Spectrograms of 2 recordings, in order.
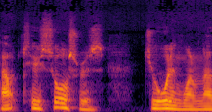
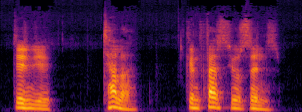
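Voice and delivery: loud, cutting, snapping delivery; 3 semitones higher, 7 dB louder than usual. Reading a fantasy story, a character rounds on the elf, snapping at someone. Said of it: "She snapped at the elf".

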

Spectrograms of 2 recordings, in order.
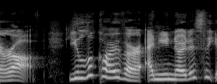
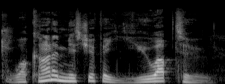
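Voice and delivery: acted creepy character voice, lower pitch; 12 semitones lower, 3 dB quieter than usual. Playing the role of the creep saying a cheesy line: creep role. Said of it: "play the role of the creep".

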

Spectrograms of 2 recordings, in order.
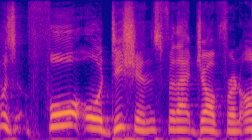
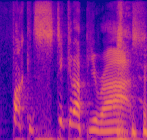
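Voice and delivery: mock-angry outburst, acted temper loss. Retelling what he said back then to thanks for the fans: retelling an angry outburst. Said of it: "I cracked it at the time".

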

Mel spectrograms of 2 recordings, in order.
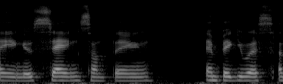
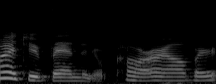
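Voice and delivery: upper lip held up, lips never touching; 5 dB quieter than usual. Imitating a line from an interrogation scene: imitating talking with lips never touching. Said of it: "he kept his lip up. His lips didn't touch".

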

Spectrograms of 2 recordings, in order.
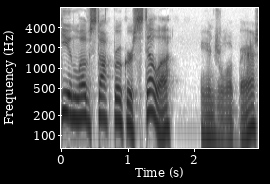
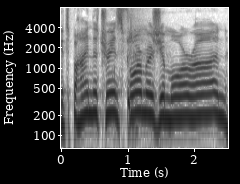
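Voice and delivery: put-on high berating, scolding tone, moron drawn out; 6 semitones higher than usual. In an acted-out store scene with a cashier, one character snaps, yelling. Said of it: "stop yelling".

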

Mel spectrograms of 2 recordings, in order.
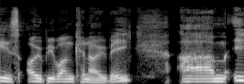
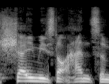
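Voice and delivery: ordinary delivery

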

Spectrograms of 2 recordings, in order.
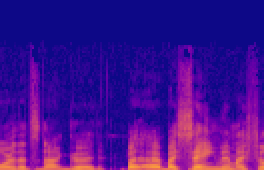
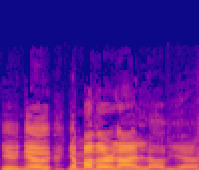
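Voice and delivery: well-done fake Irish accent; 4 dB louder than usual. Playing a parent peeking in to tell the kid goodnight, in an Irish accent. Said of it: "That was good Irish".

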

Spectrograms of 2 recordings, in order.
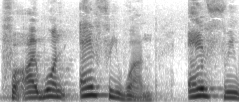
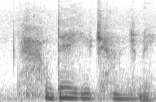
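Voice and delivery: play-acted, very hushed, very quiet, frightened voice; 3 semitones lower, 18 dB quieter than usual. A speaker retells Satan's words to him yesterday, imitating Satan's scared voice. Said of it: "And it was a scared voice".

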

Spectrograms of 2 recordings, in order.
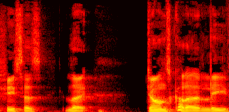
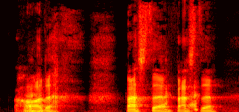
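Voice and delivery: put-on annoyed voice. Retelling a film character urging Italian workers on: imitating an annoyed boss. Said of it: "he just sounds like the worst boss in the world".

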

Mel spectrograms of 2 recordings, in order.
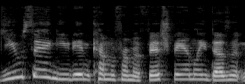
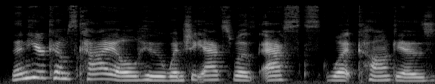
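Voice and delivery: ordinary talk

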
